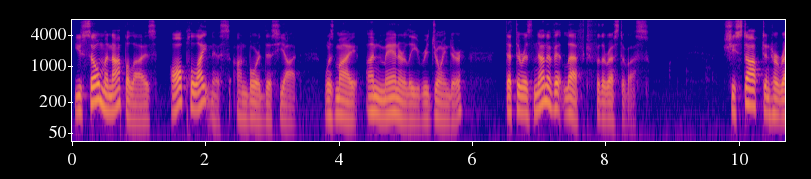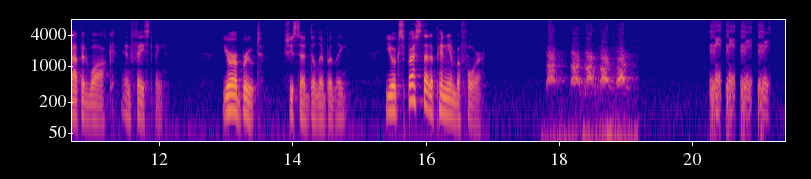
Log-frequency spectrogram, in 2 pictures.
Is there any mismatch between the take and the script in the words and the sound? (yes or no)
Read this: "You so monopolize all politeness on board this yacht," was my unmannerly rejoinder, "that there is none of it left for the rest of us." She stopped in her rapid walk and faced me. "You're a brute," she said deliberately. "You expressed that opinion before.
yes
